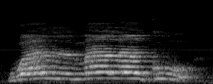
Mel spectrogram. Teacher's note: huruf wawunya dibaca fathah, cukup satu harokat saja karena setelahnya langsung disambung ke huruf lam yang sukun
